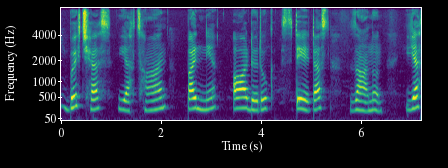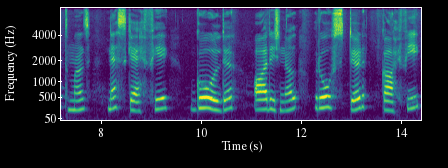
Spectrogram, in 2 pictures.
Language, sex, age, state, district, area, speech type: Kashmiri, female, 30-45, Jammu and Kashmir, Shopian, rural, read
